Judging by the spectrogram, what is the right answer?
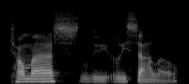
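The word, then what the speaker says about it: Tuomas Iisalo: Oh, I can't even pronounce that I name. believe Tomas T- Lisalo? Tomas Lisalo.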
